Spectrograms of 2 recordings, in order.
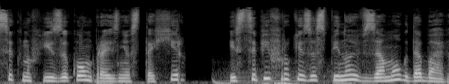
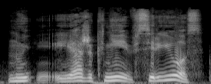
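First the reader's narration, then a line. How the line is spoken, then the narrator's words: Sullen defensive mumble. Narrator (Russian): начал оправдываться мой обидчик и угрюмо пробурчал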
